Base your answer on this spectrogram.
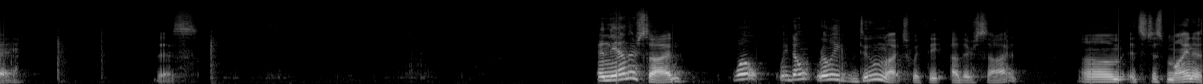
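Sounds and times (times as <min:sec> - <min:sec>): pen tapping paper: 0:02.0 - 0:02.8
pen scratching while writing: 0:02.2 - 0:04.4.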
